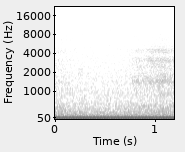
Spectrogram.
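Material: Nothing is struck.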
